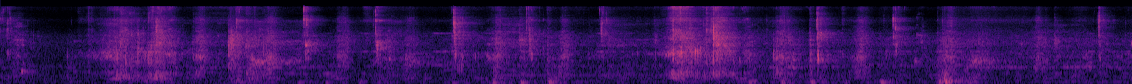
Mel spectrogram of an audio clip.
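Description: A woman biting and chewing raw tomato: an irregular series of short, crunchy mouth sounds. There is a sharper knock about seven seconds in.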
